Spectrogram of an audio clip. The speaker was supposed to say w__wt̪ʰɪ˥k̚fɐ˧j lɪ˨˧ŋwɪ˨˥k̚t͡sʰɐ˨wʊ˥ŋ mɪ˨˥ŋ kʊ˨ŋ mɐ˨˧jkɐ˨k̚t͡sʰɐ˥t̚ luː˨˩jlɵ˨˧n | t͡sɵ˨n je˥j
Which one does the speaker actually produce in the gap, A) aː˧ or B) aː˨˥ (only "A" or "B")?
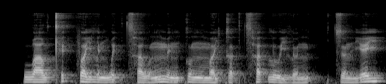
A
